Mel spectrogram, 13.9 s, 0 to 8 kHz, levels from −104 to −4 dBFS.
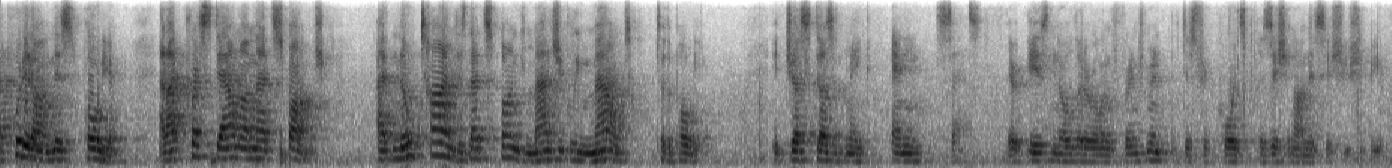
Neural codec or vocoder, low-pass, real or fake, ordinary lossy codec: none; 7.2 kHz; real; Opus, 16 kbps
